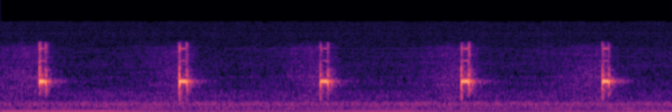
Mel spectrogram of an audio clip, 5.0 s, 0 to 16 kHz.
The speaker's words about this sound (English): So we're going to be quiet. You're going to hear the world's worst sound effect for a spoiler countdown and we'll be back in 6 seconds.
